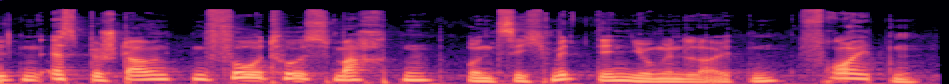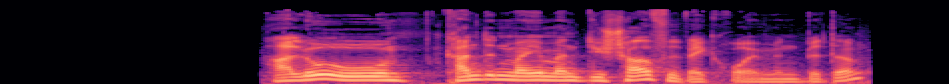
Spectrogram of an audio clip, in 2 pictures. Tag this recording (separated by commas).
Speech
